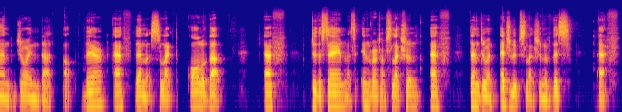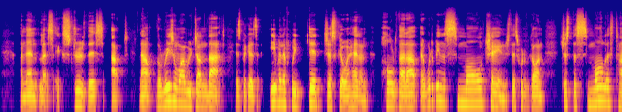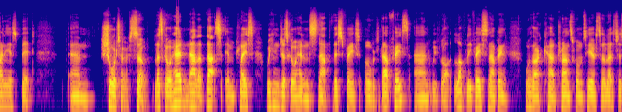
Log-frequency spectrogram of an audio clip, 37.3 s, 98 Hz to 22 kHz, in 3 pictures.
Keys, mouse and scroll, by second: 0.0 f, 1.7 shift+click, 2.5 f, 2.7 middle click, 3.5 click, 5.6 f, 5.8 middle click, 8.3 typing, 9.5 typing, 11.7 alt+click, 12.2 middle click, 15.2 click, 15.7 middle click, 25.8 middle click, 28.0 Tab, 28.5 middle click, 33.7 alt+c, 35.2 g, 36.3 g, 36.5 middle click.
